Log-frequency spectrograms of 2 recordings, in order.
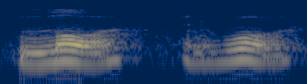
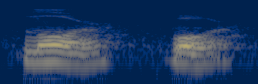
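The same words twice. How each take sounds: First: British "more and war" with long or vowel and silent r; British style accent. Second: North American "more, war" with the r firmly sounded, louder; North American accent. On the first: Teacher matching vowels in a British style accent, British r-less "more and war". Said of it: "in a British style accent". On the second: Teacher comparing North American pronunciation, loud American r in "more, war". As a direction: curl the r at the end of "more, war", American style. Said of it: "North American style accents". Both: Shown as a demonstration.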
